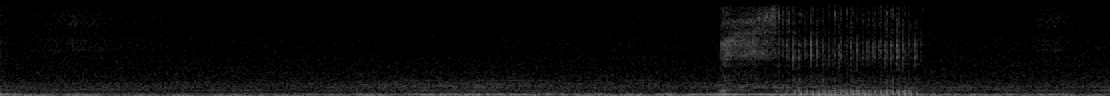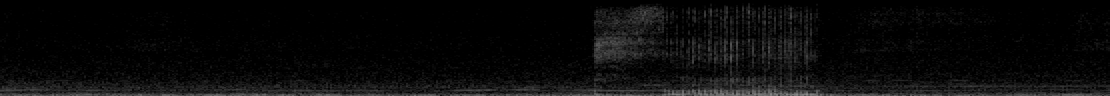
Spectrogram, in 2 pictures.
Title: Lhakyi the snoring pup, no music needed ..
